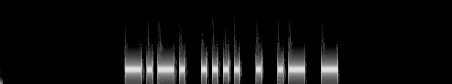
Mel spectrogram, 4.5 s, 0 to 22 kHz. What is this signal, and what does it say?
Morse code, heard as a keyed tone, about 22 wpm, 700 Hz. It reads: CHEAT
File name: 5 Letter Words - First 3 Letters Given - 22wpm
